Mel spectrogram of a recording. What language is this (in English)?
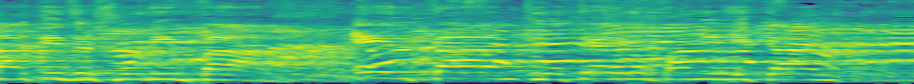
Hebrew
